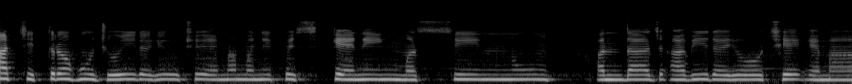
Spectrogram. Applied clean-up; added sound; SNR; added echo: neural separator model SepFormer DNS4.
